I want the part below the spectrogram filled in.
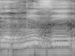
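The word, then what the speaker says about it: Tirmidhi: Imam Turmuzi lima atau Tirmizi bacanya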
